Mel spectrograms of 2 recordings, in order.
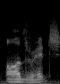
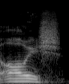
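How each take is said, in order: First: The D sound in the name is pronounced. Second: The D sound in the name is dropped. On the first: This is the name as it is officially given. "So his name is Aldrich" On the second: This is how Haitians say the name. "but of course Haitians we say Alrish. We leave out the D"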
